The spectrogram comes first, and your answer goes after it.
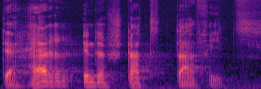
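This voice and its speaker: A male actor playing a solemn gospel reciter, declaiming slowly in a radio drama. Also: low voice, sing-song, vocal fry, sharp tone, full character voice. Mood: solemn, proclaiming.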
